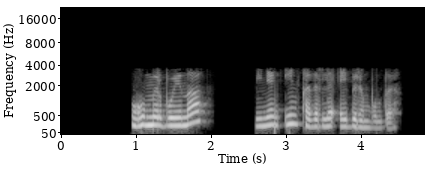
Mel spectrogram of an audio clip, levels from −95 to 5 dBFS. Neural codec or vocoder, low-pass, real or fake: none; 3.6 kHz; real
